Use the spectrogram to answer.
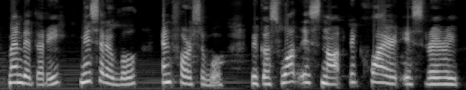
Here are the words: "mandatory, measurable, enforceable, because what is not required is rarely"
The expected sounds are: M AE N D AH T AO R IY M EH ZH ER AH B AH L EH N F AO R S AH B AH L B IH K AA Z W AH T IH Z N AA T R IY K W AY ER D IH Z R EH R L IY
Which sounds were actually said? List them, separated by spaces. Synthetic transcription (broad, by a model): M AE N D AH T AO R IY M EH S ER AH B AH L EH N F AO R S AH B AH L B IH K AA S W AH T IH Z N AA T R IY K W AY ER D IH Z R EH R L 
